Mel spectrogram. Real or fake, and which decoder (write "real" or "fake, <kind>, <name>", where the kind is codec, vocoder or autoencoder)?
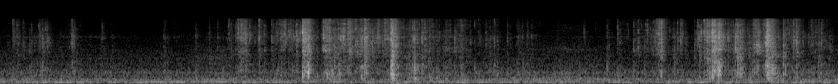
real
